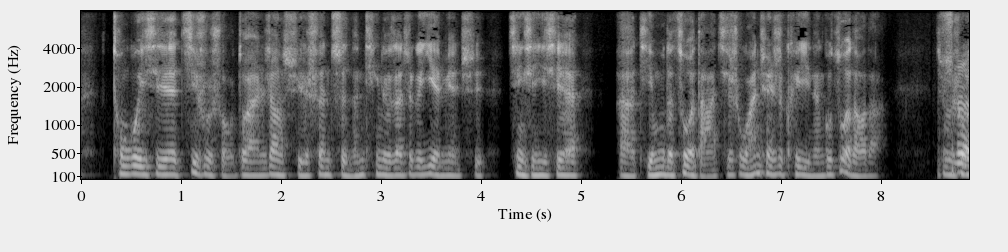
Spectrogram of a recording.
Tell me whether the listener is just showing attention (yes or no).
no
